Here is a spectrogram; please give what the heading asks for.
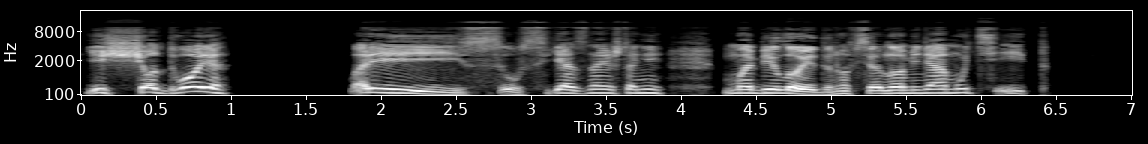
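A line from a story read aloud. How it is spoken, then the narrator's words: Cry out. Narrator (Russian): Денис вскрикнула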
